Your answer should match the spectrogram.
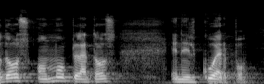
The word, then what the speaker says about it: omóplato: el nombre de omóplato omóplato con acento en la segunda o y sin la letra h al principio omóplato empieza con la letra o y el omóplato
